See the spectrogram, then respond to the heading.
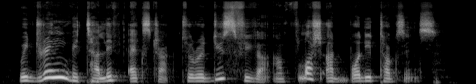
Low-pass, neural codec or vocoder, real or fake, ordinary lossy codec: none; none; real; none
